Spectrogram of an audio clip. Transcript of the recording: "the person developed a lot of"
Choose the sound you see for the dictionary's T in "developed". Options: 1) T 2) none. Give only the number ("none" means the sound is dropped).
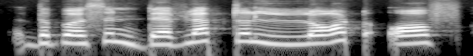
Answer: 1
